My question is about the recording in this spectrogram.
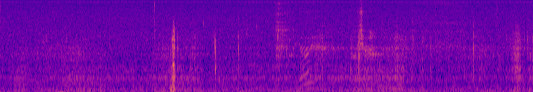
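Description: Steady low rumble of wind on the microphone, with one sharp knock about two and a half seconds in and a man briefly saying "there we go, gotcha."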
